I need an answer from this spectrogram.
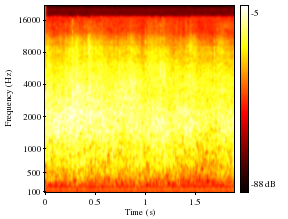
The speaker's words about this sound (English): And see, it's easy to clap for that here, but out there, we feel that pressure.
